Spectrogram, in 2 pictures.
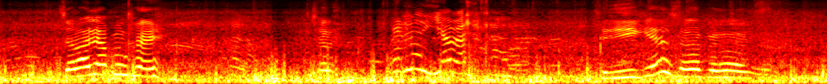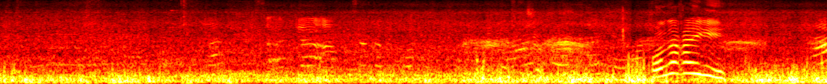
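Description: A young girl talks and squeals in a high, lively voice close by.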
